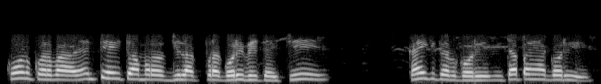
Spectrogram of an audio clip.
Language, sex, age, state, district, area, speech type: Odia, male, 45-60, Odisha, Nabarangpur, rural, conversation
